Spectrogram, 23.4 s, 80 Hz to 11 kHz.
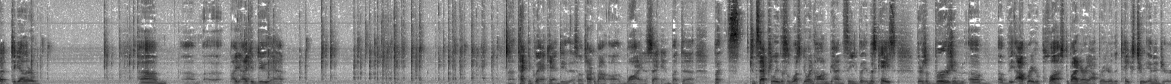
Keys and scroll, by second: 8.9-10.0 typing.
